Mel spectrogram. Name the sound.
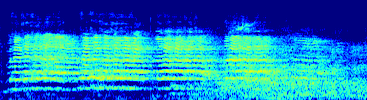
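sheep bleating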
